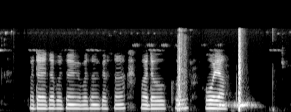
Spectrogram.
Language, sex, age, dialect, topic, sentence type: Marathi, male, 25-30, Southern Konkan, agriculture, question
